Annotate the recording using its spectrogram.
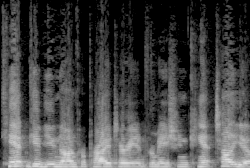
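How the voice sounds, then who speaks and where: Someone with an American accent talks at a fairly quick pace in a monotone, flat intonation, with noticeable background noise behind them. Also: woman. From US Northeast (Rhode Island). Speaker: government regulatory pharmacist speaker. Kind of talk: conference lecture.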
